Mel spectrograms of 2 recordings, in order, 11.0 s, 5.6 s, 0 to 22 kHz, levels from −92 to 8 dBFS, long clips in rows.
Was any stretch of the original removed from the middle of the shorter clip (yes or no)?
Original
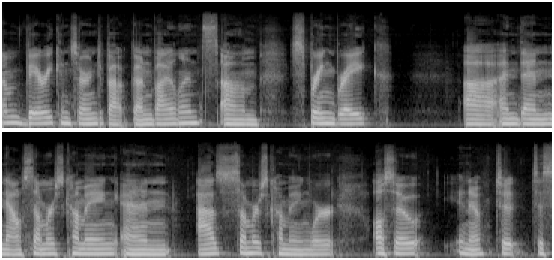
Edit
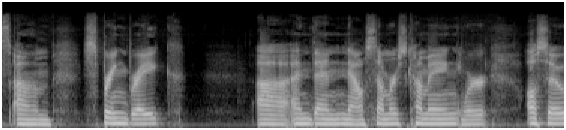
yes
